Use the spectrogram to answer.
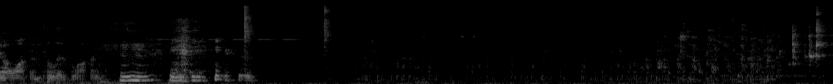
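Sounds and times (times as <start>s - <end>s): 
speech: 1.2s - 2.6s
water poured out of a bong: 3.5s - 8.3s.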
